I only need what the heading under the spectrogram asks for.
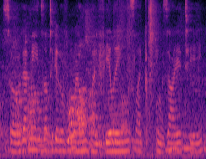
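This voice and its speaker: A woman with a loud voice reading and talking casually about recovery, laughing between points. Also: lowish voice, level tone, measured pace, a loud crowd. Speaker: recovery vlogger. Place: coffee shop. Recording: loud music in a coffee shop.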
